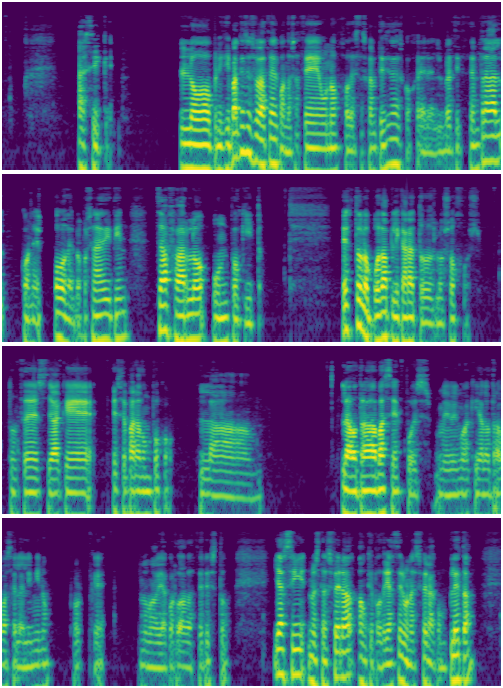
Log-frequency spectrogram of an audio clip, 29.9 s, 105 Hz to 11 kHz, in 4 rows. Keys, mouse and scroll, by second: 1.6 KP_3, 2.4-3.2 scroll down 2, 3.2-3.8 scroll up 3, 3.8 right click, 4.3-5.5 middle drag, 5.5-6.3 scroll down 1, 6.3 KP_3, 7.9 o, 10.1-14.1 drag, 15.1 middle click, 16.9 Tab, 17.2-20.3 middle drag, 20.8 click, 21.8-23.7 right drag, 23.7 x, 24.4 right click, 24.8-28.1 middle drag, 28.1 Tab, 28.4-29.9 middle drag.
